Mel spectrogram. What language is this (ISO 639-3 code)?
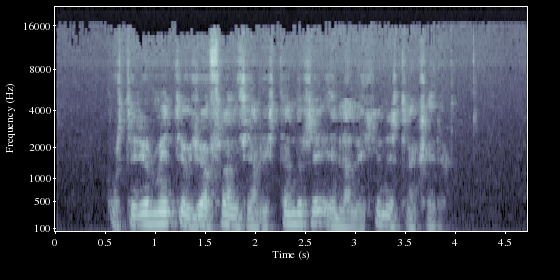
spa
